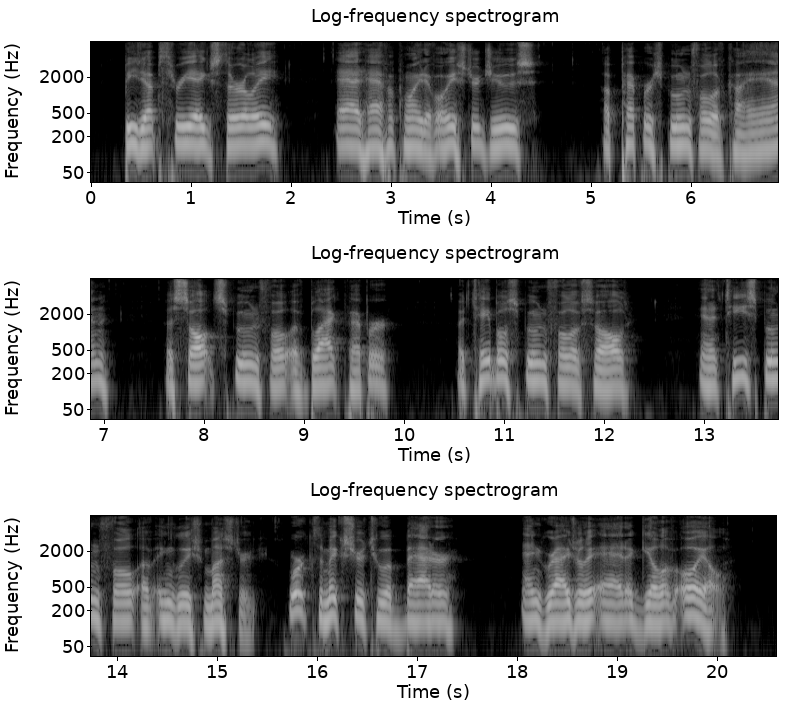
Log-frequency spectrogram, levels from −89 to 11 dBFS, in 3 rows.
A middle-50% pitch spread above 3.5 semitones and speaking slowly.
No: average, 2.9 semitones; slow, 130 wpm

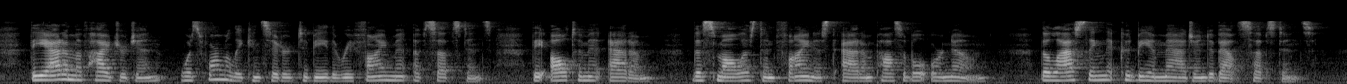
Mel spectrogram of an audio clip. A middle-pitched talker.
Yes: medium, 175 Hz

